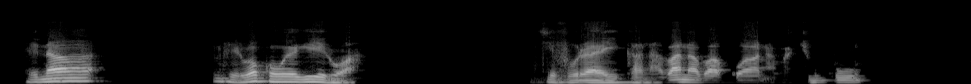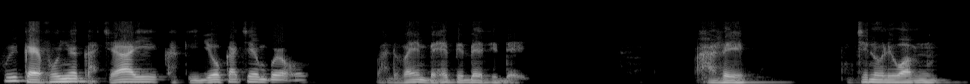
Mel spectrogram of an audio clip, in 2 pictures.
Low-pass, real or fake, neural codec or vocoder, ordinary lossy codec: none; real; none; none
